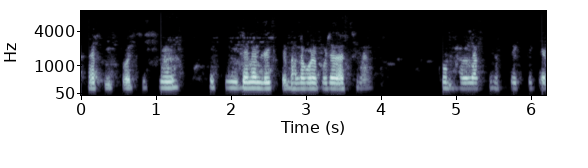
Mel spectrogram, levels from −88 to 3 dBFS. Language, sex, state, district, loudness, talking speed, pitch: Bengali, male, West Bengal, Jalpaiguri, -19 LUFS, 175 wpm, 175 Hz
